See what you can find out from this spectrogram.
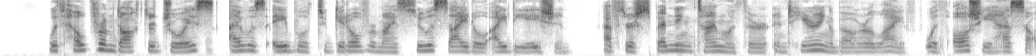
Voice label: Young Student Testimonial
